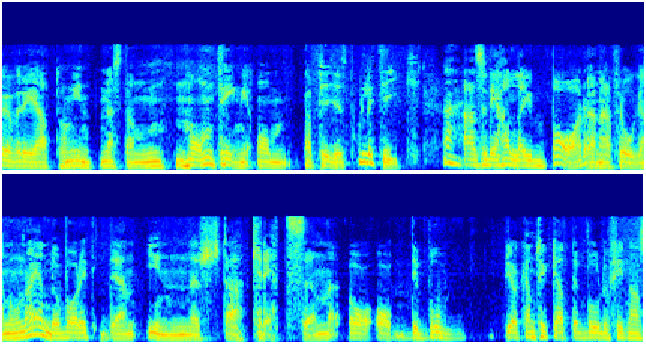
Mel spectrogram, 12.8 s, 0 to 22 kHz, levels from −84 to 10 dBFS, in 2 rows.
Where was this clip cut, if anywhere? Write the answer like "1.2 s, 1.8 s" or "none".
0.9 s, 3.4 s, 5.8 s, 7.4 s, 8.9 s, 10.3 s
